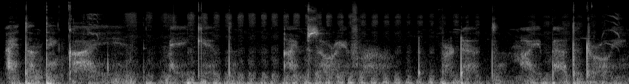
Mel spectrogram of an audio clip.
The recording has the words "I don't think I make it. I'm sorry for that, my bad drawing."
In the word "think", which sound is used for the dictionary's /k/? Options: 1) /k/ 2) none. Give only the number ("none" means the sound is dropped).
1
